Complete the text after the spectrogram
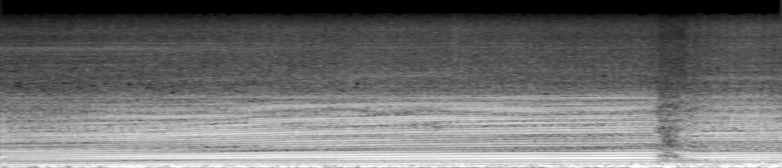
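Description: A motorcycle engine roars steadily, rising in pitch, then drops sharply as it shifts gear.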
